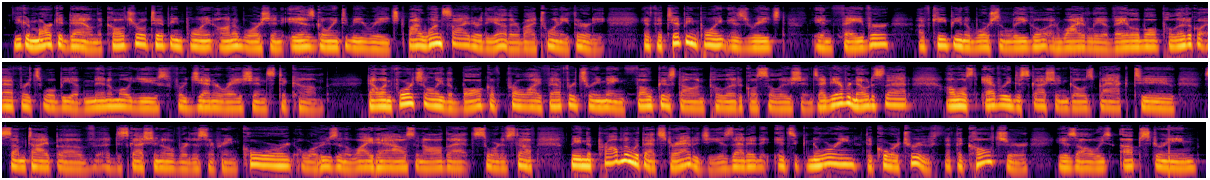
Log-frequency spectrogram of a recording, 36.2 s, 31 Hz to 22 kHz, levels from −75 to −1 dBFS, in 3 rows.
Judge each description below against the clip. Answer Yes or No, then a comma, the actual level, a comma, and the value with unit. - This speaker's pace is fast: No, average, 190 wpm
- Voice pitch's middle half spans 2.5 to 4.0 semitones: Yes, average, 3.6 semitones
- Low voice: Yes, low, 120 Hz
